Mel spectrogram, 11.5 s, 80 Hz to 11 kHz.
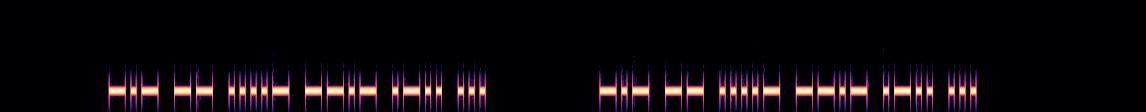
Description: Morse code, heard as a keyed tone, about 21 wpm, 700 Hz. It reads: KM4QLS KM4QLS
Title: USA Call Signs - 6 Characters - Repeated 2x - 22wpm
